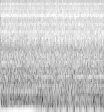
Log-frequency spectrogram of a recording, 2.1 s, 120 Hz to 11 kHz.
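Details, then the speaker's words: Chevrolet small-block V8 in panel truck, freshly installed, roughly timed, baseline carb tune: steady low idle rising after a quarter turn on the mixture screw, from about 650 rpm to above 700. "More RPM. Up above 7 again. Okay, these things are all rising."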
